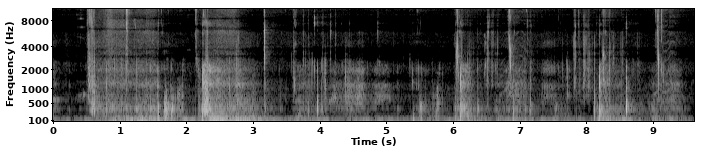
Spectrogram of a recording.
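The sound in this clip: Faint wet mouth sounds from tasting a bitter anise-like liqueur: soft squishing, smacking and chewing-like noises in many irregular bursts, with a denser stretch early on. It is quiet, with no talk.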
